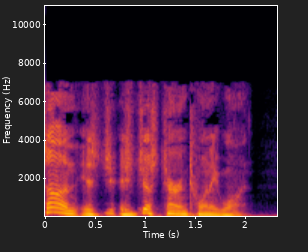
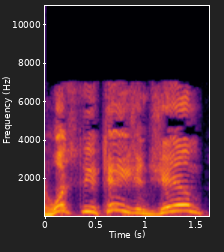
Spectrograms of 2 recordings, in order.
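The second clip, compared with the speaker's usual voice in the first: high-pitched call across the room; yelled question; 11 semitones higher than usual. Acted. Buddy to dad across the tavern, high called-out question. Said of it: "somebody yells out".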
